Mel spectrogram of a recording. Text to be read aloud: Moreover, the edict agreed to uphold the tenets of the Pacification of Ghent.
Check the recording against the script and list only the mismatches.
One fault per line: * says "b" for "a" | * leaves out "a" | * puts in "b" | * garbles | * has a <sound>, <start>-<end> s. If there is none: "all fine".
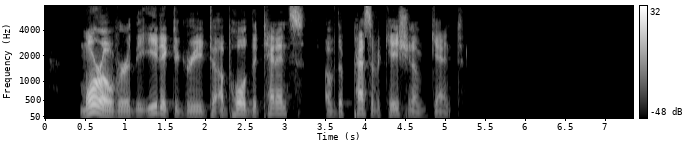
all fine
